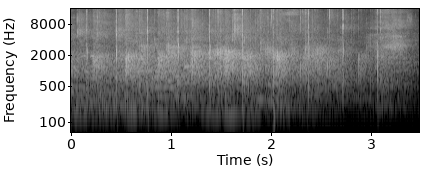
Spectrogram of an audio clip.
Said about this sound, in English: oh yeah, let's clap.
